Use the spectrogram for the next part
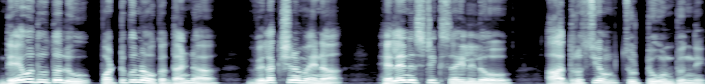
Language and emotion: Telugu, neutral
